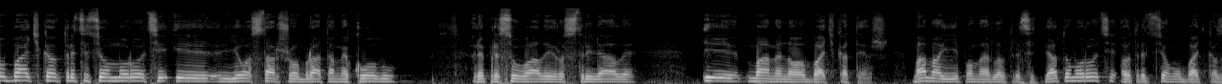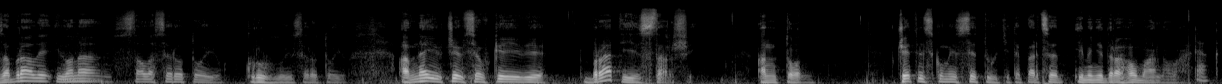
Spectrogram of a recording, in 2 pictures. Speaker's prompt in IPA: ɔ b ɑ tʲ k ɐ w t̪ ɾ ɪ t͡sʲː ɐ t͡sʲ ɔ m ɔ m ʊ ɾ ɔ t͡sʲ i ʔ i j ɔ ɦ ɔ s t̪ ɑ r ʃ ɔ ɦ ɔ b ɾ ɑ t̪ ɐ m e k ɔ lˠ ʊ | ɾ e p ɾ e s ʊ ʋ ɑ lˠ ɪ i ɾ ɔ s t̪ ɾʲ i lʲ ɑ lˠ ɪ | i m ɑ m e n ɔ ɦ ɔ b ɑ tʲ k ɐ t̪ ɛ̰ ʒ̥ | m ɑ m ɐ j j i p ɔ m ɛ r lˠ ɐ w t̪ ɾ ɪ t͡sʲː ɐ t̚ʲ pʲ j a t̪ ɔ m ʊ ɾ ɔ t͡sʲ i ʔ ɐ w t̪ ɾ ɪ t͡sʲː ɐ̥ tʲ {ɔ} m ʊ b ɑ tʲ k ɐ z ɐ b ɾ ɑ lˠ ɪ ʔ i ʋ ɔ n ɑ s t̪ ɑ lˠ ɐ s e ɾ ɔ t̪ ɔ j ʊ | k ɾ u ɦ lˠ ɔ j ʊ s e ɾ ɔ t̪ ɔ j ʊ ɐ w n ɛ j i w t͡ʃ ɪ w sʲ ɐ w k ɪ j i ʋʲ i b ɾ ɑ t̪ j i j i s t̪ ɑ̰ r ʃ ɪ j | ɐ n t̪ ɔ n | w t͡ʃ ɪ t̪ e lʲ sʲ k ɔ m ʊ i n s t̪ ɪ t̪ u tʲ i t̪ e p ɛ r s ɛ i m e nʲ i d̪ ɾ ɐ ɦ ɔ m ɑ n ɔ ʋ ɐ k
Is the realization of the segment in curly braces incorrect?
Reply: no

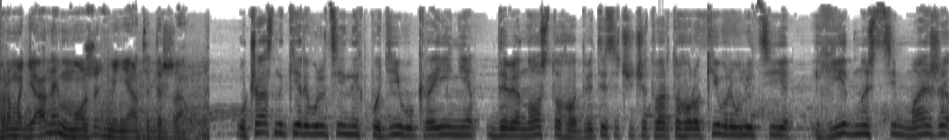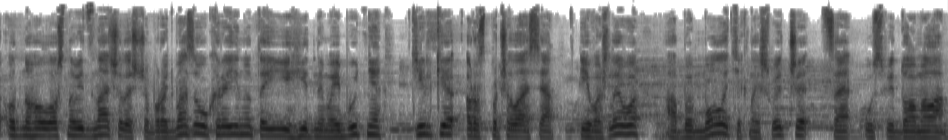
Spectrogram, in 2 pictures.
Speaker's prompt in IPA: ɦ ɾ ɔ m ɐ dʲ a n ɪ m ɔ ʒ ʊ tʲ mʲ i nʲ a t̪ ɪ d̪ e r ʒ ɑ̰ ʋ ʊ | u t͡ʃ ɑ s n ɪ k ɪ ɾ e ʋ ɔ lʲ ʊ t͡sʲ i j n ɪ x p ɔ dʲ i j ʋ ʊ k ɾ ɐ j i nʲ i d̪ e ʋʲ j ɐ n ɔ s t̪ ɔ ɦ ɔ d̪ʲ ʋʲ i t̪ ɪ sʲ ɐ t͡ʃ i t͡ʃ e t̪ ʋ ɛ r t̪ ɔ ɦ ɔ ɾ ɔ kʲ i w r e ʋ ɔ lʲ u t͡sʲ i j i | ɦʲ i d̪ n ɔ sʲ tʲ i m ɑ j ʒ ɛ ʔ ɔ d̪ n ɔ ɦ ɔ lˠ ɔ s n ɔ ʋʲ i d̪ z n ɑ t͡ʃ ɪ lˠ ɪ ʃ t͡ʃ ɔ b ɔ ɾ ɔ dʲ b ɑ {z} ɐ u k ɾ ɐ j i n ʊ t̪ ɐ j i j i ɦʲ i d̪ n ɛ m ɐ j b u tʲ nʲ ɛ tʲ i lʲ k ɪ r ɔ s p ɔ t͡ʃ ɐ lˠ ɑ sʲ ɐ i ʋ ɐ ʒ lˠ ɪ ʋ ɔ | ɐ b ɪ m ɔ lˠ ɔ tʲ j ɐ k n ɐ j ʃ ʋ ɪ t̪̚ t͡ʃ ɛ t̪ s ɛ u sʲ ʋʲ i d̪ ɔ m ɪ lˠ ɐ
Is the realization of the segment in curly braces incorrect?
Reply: no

